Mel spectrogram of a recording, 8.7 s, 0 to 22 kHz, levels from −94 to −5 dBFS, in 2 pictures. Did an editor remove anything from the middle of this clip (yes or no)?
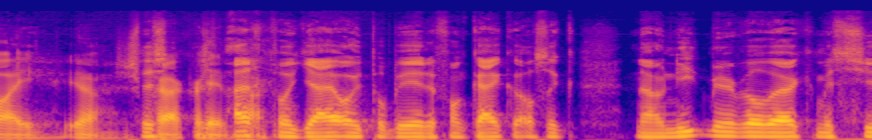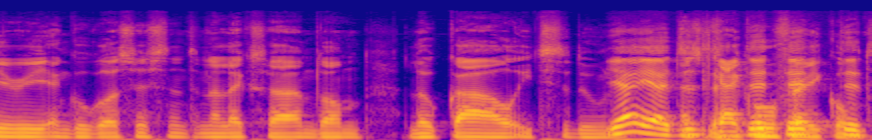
yes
